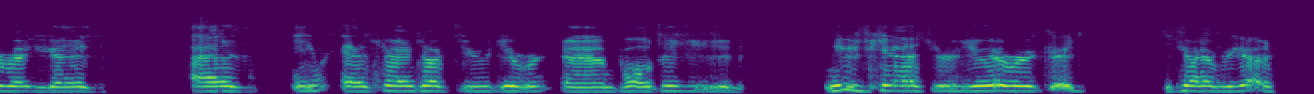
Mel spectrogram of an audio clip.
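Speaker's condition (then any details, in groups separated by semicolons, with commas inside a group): Cerebral palsy; audible in voice, distinctive speech pattern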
